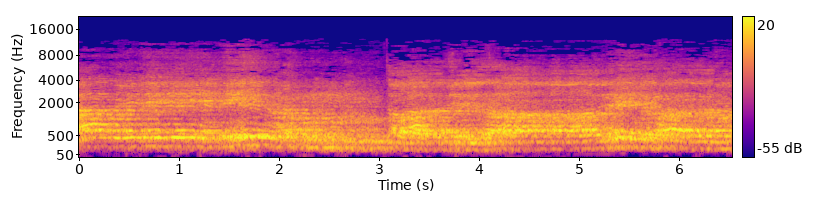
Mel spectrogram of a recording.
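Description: Male voices chanting a devotional recitation together in long melodic phrases, a new phrase starting about three seconds in.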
